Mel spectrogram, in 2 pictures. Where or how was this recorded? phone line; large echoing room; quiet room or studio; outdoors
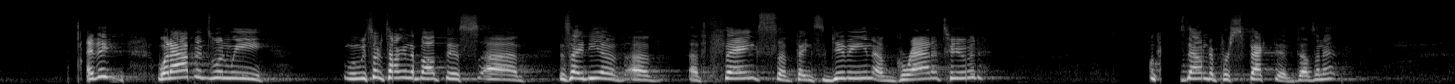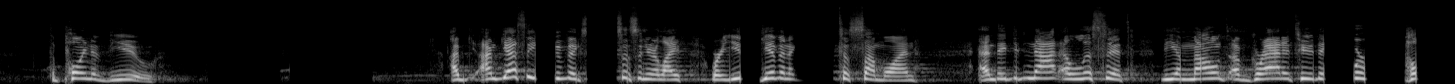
large echoing room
